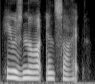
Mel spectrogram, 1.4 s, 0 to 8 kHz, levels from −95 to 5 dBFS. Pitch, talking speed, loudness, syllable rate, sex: 210 Hz, 210 wpm, -17 LUFS, 4.5 syllables/s, female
